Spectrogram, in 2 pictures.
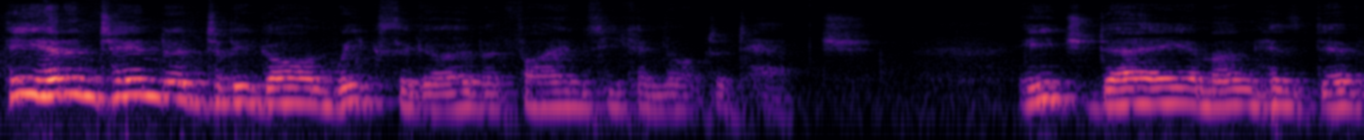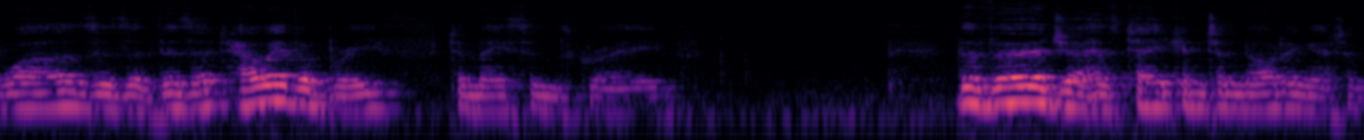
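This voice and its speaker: At a fairly slow pace, a man talks in a somewhat breathy, fairly high voice with lively intonation and big swings in loudness. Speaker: amateur audiobook reader. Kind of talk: audiobook reading.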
